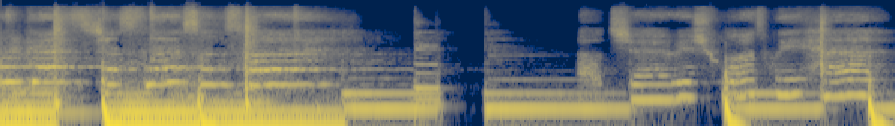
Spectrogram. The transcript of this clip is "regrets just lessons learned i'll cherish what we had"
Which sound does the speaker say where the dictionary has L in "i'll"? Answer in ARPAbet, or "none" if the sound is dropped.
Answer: L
